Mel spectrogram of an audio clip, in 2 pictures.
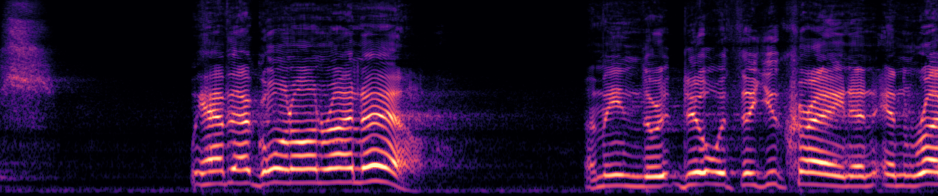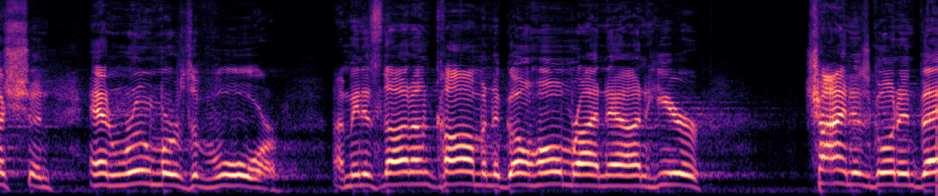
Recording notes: Recorded live during our Sunday morning service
